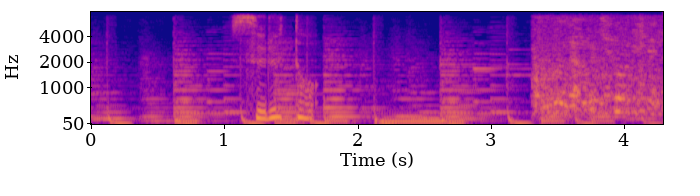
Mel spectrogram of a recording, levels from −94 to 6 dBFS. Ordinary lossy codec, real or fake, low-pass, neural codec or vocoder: none; real; 7.2 kHz; none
